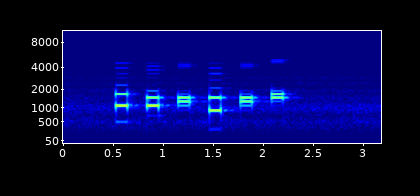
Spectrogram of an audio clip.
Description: Multi-frequency trunk signalling (R1, as on North American trunks), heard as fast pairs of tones, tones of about 120 ms. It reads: KP 9080 ST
